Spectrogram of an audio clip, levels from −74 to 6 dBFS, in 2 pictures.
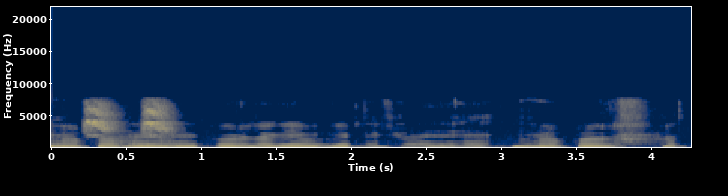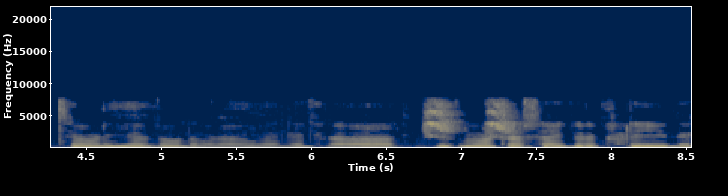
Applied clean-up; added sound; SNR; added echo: none; none; none; none.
